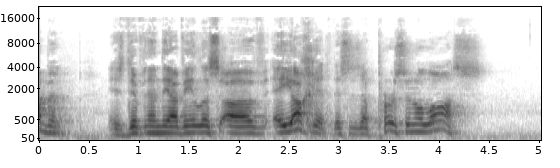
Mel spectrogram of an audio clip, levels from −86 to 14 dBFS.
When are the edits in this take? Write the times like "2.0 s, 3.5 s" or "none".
none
